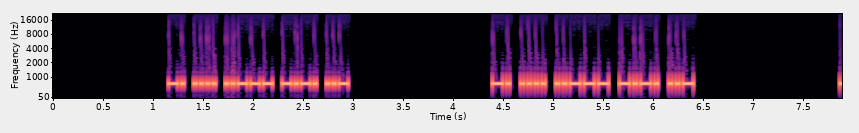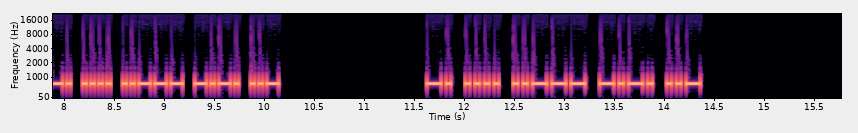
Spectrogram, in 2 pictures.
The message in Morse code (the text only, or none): NH2CU NH2CU NH2CU NH2CU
